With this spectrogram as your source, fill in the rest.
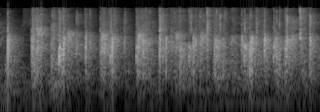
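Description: A crowd at a jazz concert applauds a guitarist from an Afro-Latin ensemble, dense, lively clapping, loud and close, with a few rhythmic surges throughout.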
